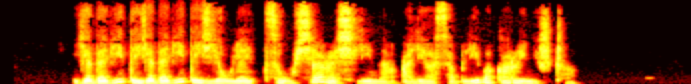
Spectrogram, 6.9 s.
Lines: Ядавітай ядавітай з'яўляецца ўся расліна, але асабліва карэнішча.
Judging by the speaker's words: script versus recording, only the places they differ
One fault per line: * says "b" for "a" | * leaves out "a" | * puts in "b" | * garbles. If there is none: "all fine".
all fine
